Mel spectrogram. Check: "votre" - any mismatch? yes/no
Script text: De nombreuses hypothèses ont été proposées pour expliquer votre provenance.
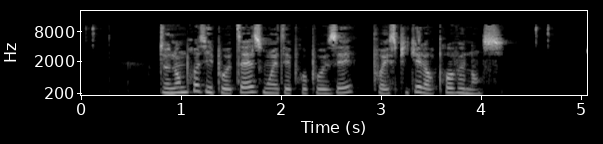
yes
